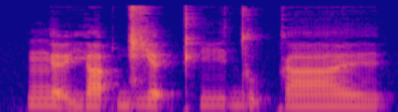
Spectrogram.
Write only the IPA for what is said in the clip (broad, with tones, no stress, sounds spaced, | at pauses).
ŋ ɛ̰˦˨ j ä˦ ʔ d͡ʑ ɛ˦ ʔ kʰ i˦ d ṵ˦˨ k a˦ ɪ̯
